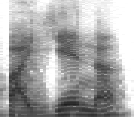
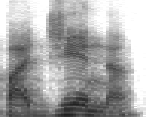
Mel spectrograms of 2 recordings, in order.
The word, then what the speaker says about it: ballena: Remember, we have double L's. That's another sound in Spanish, which is like a y or a j. Those are the most common ways to pronounce it. So la ballena or la ballena, right?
